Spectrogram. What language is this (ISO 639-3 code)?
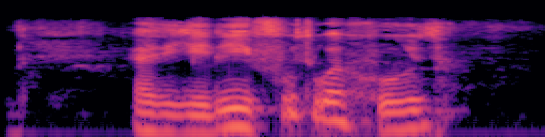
kab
